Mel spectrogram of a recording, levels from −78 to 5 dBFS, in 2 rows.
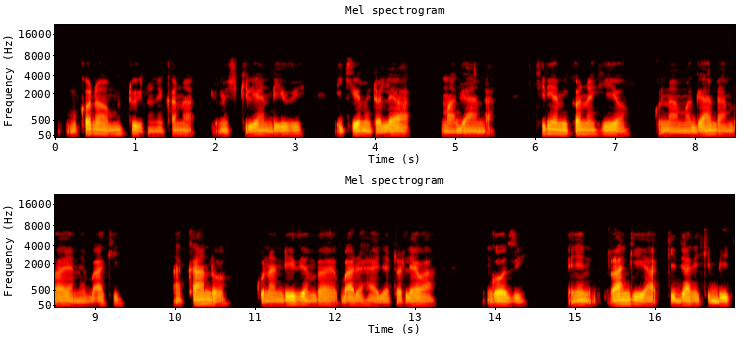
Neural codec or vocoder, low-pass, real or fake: none; 7.2 kHz; real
